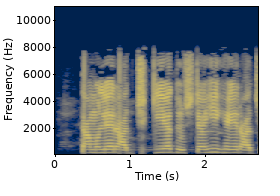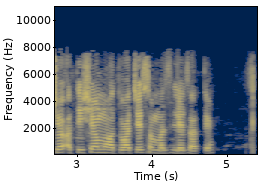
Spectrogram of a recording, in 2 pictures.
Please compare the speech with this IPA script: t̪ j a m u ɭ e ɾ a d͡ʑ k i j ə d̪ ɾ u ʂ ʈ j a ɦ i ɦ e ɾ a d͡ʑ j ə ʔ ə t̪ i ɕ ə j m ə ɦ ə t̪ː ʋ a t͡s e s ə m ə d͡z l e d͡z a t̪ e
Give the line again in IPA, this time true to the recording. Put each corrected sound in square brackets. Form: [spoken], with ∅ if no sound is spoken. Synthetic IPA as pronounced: t̪ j a m u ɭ e ɾ a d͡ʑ k i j ə d̪ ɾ u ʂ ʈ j a ɦ [iː] ɦ e ɾ a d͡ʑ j ə ʔ ə t̪ i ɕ ə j m ə ɦ ə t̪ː ʋ a t͡s e s ə m ə d͡z l e d͡z a t̪ e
